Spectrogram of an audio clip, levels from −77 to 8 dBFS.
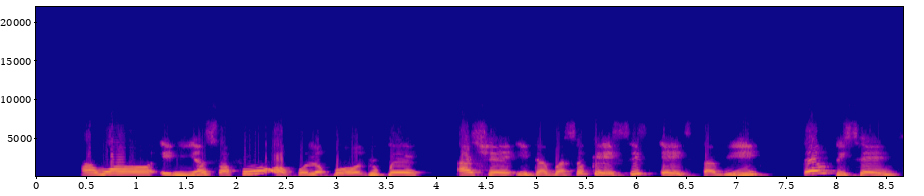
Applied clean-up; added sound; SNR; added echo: none; none; none; none.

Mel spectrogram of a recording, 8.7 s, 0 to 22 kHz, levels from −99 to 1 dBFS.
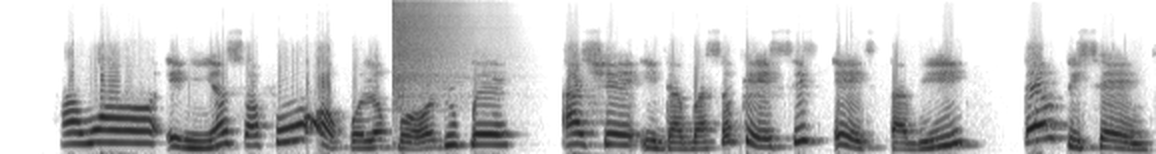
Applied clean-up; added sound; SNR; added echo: none; Hi-hat; 16 dB; none.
